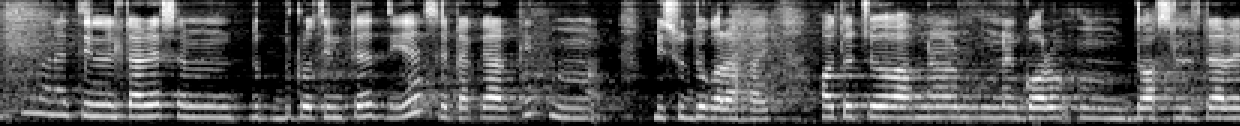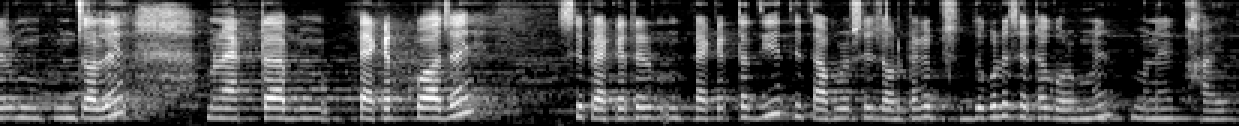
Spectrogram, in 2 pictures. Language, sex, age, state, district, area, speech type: Bengali, female, 30-45, West Bengal, Purba Bardhaman, urban, spontaneous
